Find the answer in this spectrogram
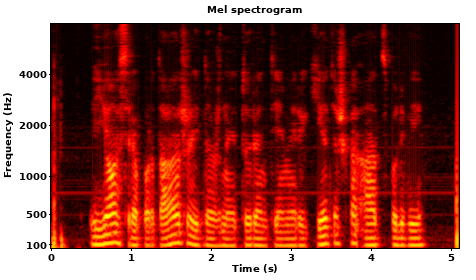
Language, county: Lithuanian, Kaunas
